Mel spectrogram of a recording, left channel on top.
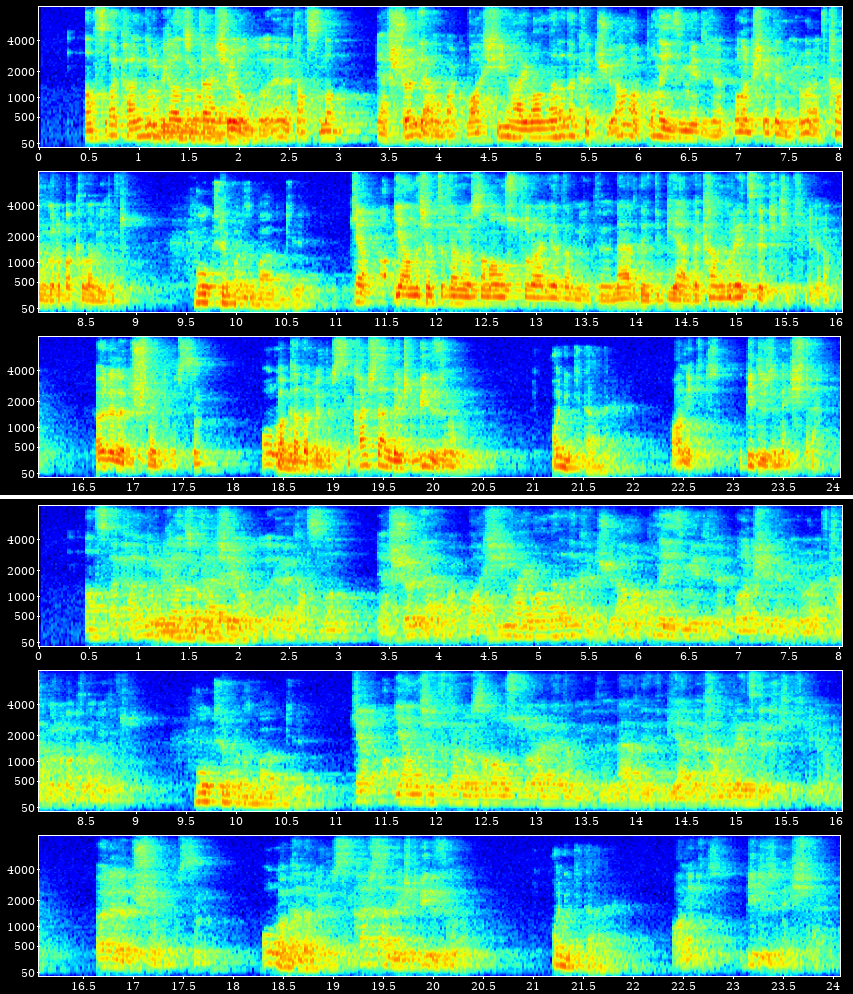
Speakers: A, on the left; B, on the left.
A: Aslında kanguru
B: Oyunlar
A: birazcık
B: oynarım.
A: daha şey oldu. Evet aslında ya şöyle ama bak vahşi hayvanlara da kaçıyor ama buna izin vereceğim. Buna bir şey demiyorum. Evet kanguru bakılabilir.
B: Boks
A: Ki,
B: yaparız belki.
A: ki ya- yanlış hatırlamıyorsam Avustralya'da mıydı? Neredeydi? Bir yerde kanguru eti de tüketiliyor. Öyle de düşünebilirsin.
B: Olabilir.
A: Bakabilirsin. Kaç tane demiştim? Bir düzine mi?
B: 12 tane.
A: 12 düzine. Bir düzine işte.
